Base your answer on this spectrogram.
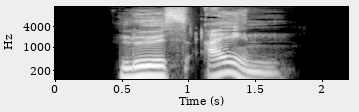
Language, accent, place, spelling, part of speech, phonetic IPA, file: German, Germany, Berlin, lös ein, verb, [ˌløːs ˈaɪ̯n], De-lös ein.ogg
- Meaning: 1. singular imperative of einlösen 2. first-person singular present of einlösen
